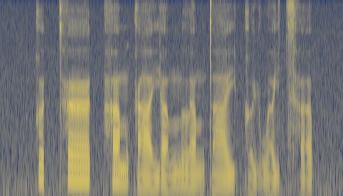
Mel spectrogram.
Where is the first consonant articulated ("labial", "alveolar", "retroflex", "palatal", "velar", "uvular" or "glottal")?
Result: velar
